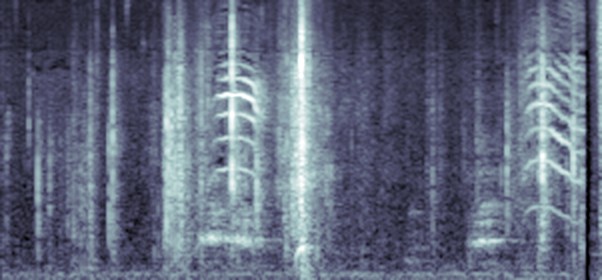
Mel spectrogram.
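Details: Domestic cat giving two drawn-out, harmonic meows a few seconds apart, between quiet stretches with faint soft thumps and rustles indoors.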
